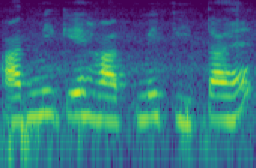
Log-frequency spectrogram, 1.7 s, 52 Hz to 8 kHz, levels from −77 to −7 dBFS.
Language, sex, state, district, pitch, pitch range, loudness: Hindi, female, Uttar Pradesh, Varanasi, 230 Hz, 220-250 Hz, -21 LUFS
